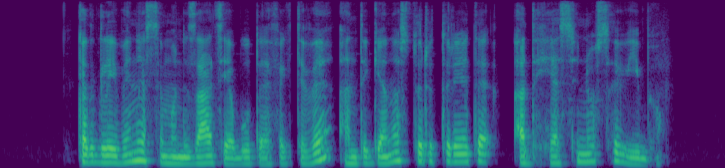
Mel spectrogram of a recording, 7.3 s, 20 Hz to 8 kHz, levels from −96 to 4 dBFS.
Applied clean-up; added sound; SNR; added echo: none; none; none; none.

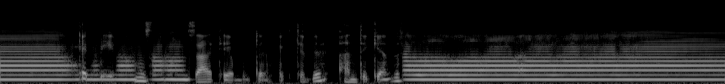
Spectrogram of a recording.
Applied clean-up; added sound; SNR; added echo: neural diffusion model UNIVERSE++.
